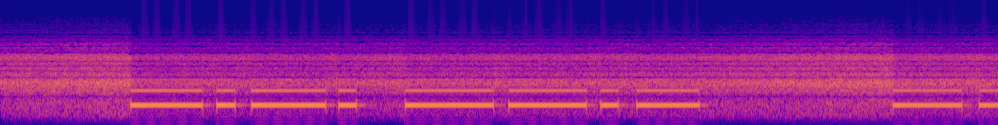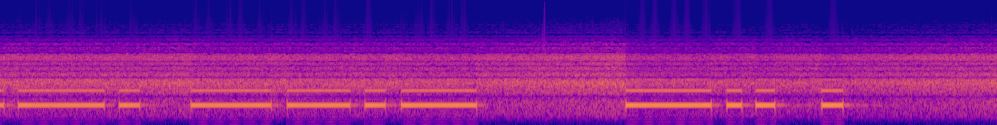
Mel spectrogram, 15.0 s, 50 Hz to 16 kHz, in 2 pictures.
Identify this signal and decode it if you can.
Morse code, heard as a keyed tone, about 9 wpm, 540 Hz, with radio static and room echo. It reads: CQ CQ DE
